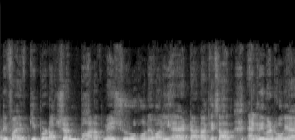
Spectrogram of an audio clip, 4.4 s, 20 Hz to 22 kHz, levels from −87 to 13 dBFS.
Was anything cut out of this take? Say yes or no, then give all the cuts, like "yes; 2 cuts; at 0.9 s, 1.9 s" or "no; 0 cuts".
no; 0 cuts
